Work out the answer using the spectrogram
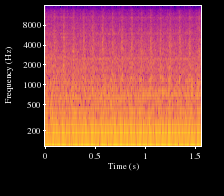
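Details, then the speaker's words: V8 Ford Transit under restoration, running a bit rich, alternator now 14 volts (its connectors had been corroded): deep steady idle with a fast faint puffing tick; exhaust blow at the left-bank headers, which are being replaced. "So we've clearly got a bit of a blow on the left-hand bank, which is fine. I'll sort that."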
